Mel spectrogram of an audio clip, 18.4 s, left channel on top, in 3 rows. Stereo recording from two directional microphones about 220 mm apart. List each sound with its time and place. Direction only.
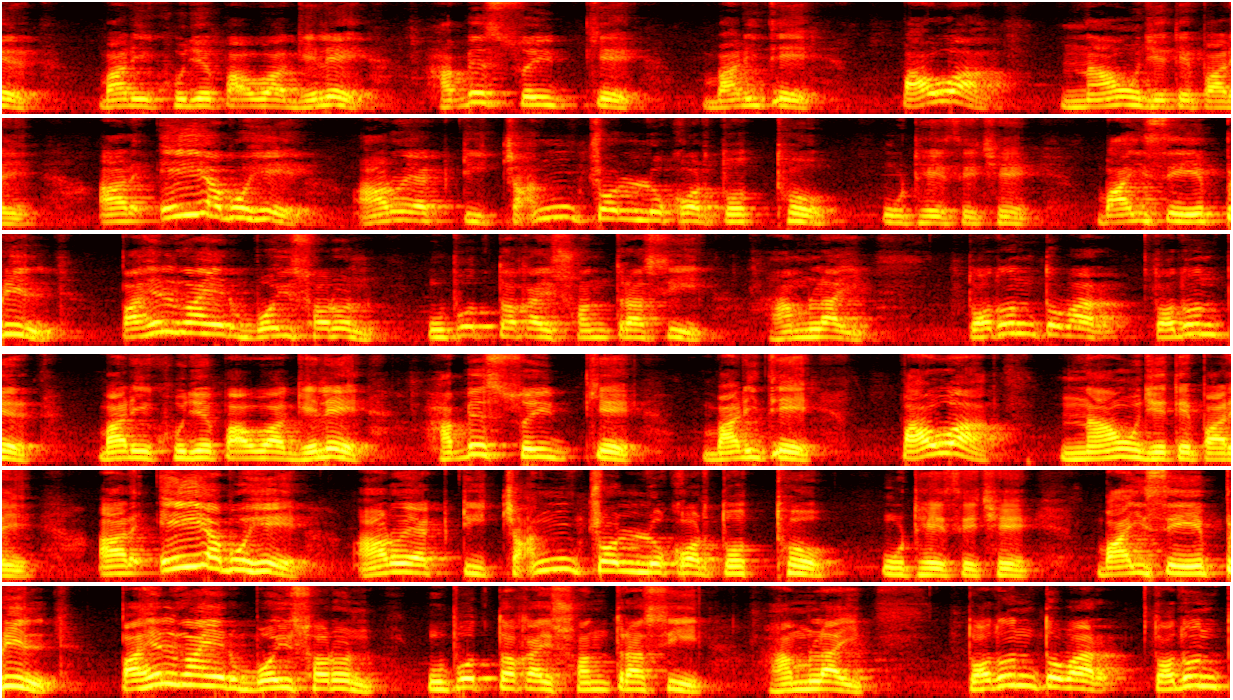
0.5 s speech: 50° right (ahead or behind)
